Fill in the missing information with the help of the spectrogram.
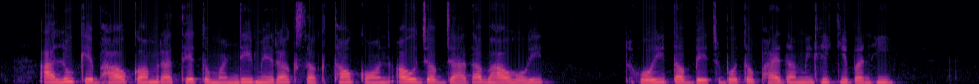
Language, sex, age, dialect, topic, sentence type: Chhattisgarhi, female, 18-24, Northern/Bhandar, agriculture, question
